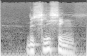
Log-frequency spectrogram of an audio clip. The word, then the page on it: beslissing: /bəˈslɪsɪŋ/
